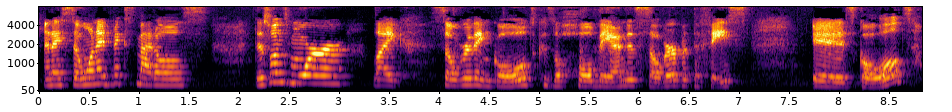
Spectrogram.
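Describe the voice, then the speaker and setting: Bright, bubbly young woman chatting at home. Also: medium pitch, fairly even intonation, measured pace. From western New York. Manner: bubbly and rambling, lots of "like" and "um". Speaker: vlogger. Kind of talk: casual chatty vlog. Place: kitchen and bedroom at home.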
